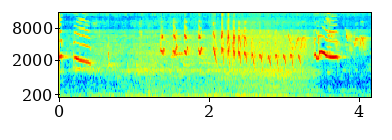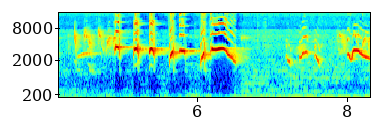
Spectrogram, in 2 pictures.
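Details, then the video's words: Horsfield's babbler lure call for reluctant caged birds: a rapid stuttering series of short notes, then sharp whistled notes repeated in a quick burst, with a few swooping whistles at the end. "pelanduk semak ngecall pancingan ampuh burung bahan,macet,stress,susah bunyi agar cepat ngeplong."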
